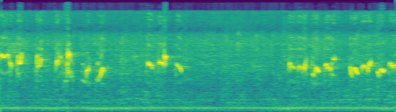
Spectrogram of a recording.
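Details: Sooty-headed bulbul in vigorous song, meant to get silent bulbuls singing: two clusters of quick, slurred chirping notes separated by a short gap, with a constant low hum behind.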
